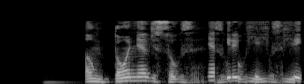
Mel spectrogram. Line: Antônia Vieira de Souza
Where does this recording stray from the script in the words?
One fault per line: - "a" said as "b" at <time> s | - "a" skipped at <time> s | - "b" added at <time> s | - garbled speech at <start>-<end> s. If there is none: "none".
- "Vieira" skipped at 1.5 s
- garbled speech at 2.1-3.0 s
